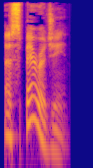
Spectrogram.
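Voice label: "asparagine", English, British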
